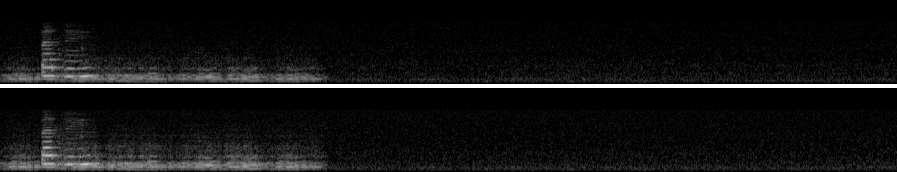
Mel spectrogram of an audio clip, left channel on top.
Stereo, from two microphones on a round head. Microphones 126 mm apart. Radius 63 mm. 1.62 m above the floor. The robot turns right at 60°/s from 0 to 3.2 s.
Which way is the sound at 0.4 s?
175° left.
